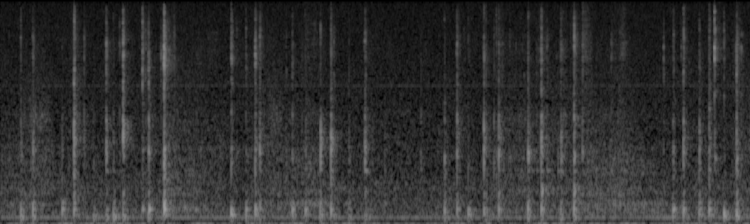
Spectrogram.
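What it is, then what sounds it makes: Plastic and aluminium computer keyboard being typed on. Fingertips type in a continuous tapping pattern on a slim white Apple-style computer keyboard, with plastic keys on an aluminium base, lying flat on a tablecloth-covered desk. Short, dry clicks with bright edges come in quick, irregular bursts, with a few brief pauses, over a faint steady low hum. The typing stays quiet and close throughout.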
